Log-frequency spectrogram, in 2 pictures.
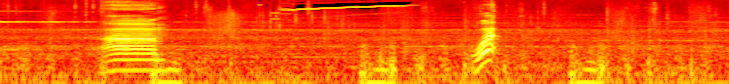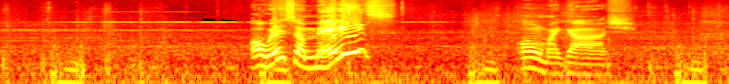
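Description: A young man speaks and exclaims with animation into a close microphone.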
